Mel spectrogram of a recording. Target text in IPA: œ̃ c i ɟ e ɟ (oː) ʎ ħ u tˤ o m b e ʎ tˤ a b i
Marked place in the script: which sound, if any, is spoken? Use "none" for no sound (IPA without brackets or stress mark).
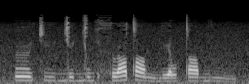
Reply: o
